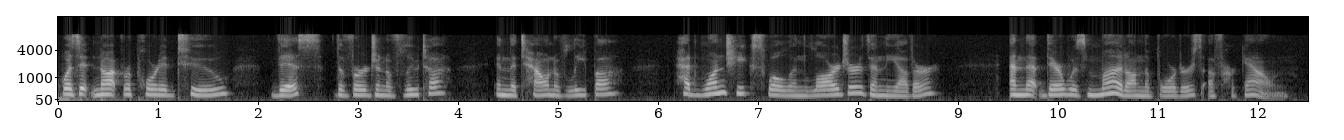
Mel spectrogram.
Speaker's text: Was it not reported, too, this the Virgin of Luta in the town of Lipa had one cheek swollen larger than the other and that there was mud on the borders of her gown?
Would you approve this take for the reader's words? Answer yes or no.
yes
